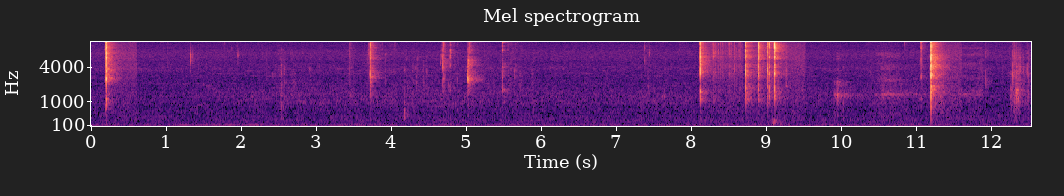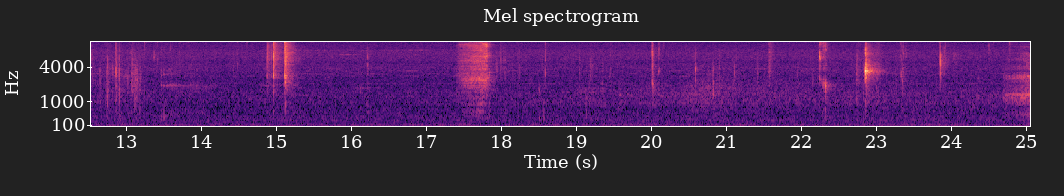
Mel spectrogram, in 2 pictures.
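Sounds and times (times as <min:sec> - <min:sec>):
crab shells cracking by hand: 0:08.1 - 0:09.4, 0:11.1 - 0:11.4, 0:14.8 - 0:15.3.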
